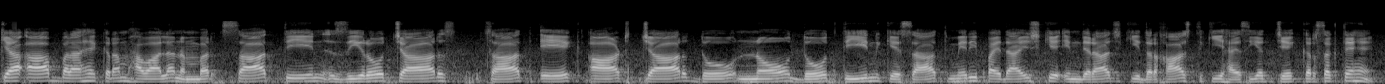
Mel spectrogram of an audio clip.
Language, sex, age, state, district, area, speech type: Urdu, male, 18-30, Uttar Pradesh, Saharanpur, urban, read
